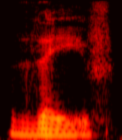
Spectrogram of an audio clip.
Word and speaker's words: they've: to be pronounced as they've they've it rhymes with let's say Dave but guys named Dave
